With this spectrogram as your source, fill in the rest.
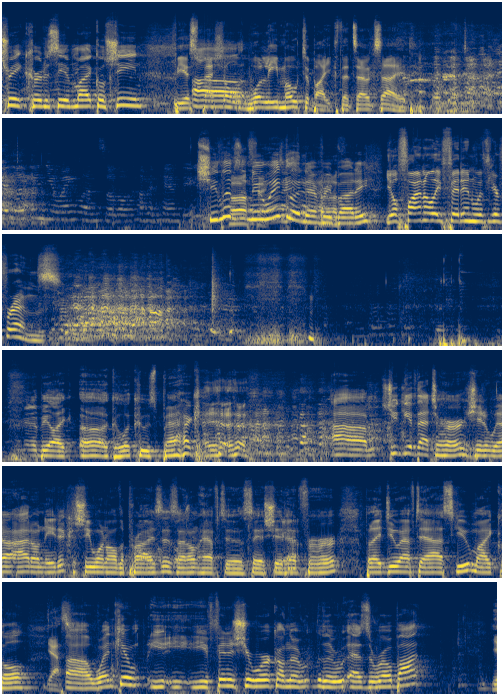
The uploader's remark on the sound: Live from the NerdMelt Showroom in LA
